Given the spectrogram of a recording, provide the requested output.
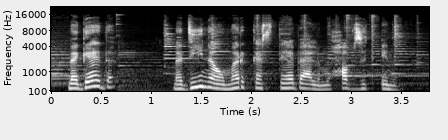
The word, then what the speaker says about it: نقادة: اسم نجادة بيرجع لبداية النطق باللغة العربية في المنطقة دي، وتحديداً في القرن ال17 لما كان الأهالي بيتكلموا اللغة القبطية، والاسم ده تحريف من اسمها القبطي نيكا داي، واللي معناها الفهم والمعرفة.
